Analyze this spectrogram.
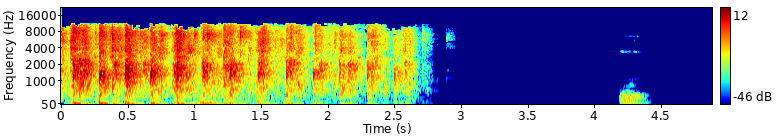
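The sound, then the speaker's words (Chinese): Audience applause at a Buddhist lecture: many hands clap in a dense, loud burst of rapid overlapping claps lasting nearly three seconds, then stop abruptly. A brief, faint low sound follows shortly after the silence. “所以赞不赞？赞，拍手。”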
